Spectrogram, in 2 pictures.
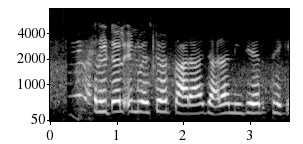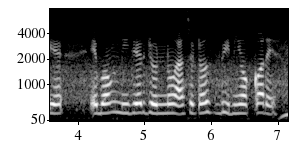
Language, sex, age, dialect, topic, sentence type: Bengali, female, 18-24, Standard Colloquial, banking, statement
